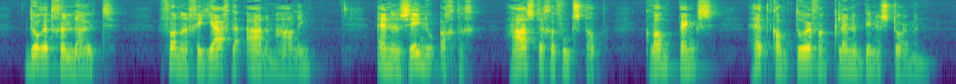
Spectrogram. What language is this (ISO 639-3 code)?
nld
